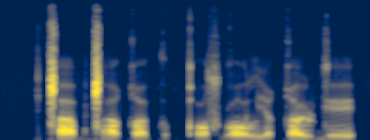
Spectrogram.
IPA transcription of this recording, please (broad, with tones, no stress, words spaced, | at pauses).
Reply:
ǁa˥˨bɡ͡ǁa˧˥qɤ˥˨k | qʼɔ˨sˤɡɔ˥˨ li˨qɛ˥˨ɭɡe˧˥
